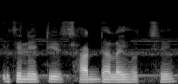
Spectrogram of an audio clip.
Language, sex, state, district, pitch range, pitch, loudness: Bengali, male, West Bengal, Cooch Behar, 115-130 Hz, 120 Hz, -20 LUFS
